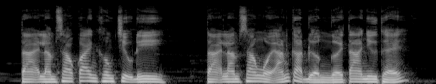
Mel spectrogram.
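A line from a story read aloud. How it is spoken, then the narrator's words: Loud voice. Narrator (Vietnamese): Vương Động lớn tiếng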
